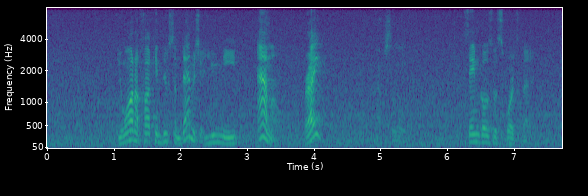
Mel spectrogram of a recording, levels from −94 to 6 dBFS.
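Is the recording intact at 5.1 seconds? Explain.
Yes, the audio is intact at 5.1 seconds, with nothing there beyond the room noise sitting about 17 dB under the speech and the call codec's normal band limit at 8 kHz.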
